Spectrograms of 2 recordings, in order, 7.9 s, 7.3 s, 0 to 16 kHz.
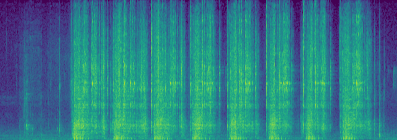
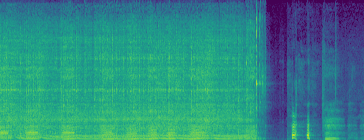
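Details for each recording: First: Mantis mini tiller 2-stroke, sat in barn about 10 years, run on 40:1 mix: eight quick rope pulls, never catches or pops; fuel confirmed, no start traced to failed ignition coil. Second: Mantis mini tiller 2-stroke, outdoors, low-speed screw turned out half a turn, throttled up: high buzz surging about every half second, then cuts out (kill switch hit); running, mixture still being tuned.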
